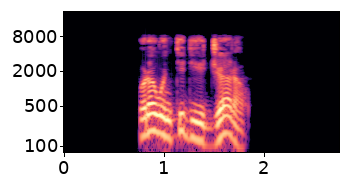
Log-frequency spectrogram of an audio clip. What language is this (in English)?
Kabyle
